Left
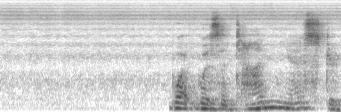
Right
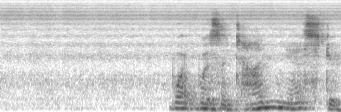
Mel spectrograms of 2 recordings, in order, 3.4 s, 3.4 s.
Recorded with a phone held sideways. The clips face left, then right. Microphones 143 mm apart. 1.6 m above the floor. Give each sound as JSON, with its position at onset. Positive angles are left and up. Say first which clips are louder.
{"t": 1.7, "sound": "a woman speaking", "louder": "left 3 dB", "side_deg": 25, "distance_m": 3.0}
